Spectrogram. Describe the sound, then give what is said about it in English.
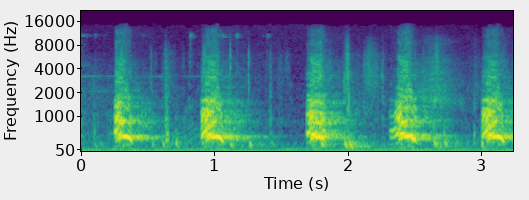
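A dog barks five times at even intervals, short sharp barks with quiet gaps between them. No one speaks. “That stupid dog barks at me one more time.”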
